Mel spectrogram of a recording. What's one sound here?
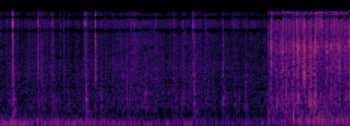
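Raindrops tap against a window pane.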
